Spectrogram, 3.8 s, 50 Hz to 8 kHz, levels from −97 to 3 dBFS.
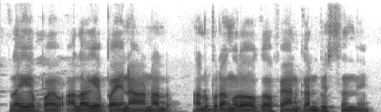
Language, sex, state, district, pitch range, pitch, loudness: Telugu, female, Telangana, Mahabubabad, 110-120 Hz, 115 Hz, -16 LUFS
